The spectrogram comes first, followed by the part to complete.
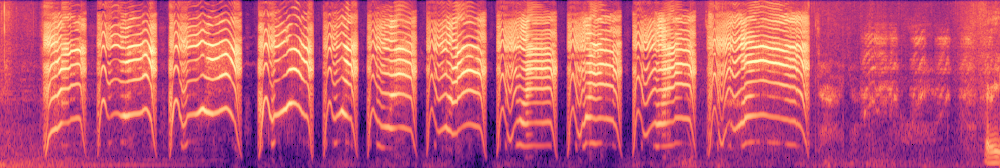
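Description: FoxPro Shockwave electronic predator caller playing coyote calls: about a dozen short, rising-and-falling yelps in quick succession, ending near eight seconds with one longer drawn-out call.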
